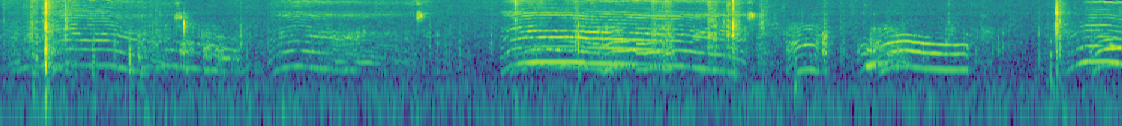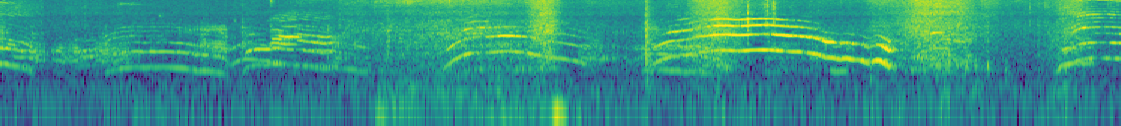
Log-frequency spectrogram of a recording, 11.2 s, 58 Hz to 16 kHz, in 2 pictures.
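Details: Newborn kittens about 40 hours old with their mother cat Hana, indoors: many high, arched mews overlapping, several callers at once, rapid and irregular, with soft clicks and handling noises between.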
